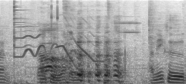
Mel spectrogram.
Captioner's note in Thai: หัวเราะ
